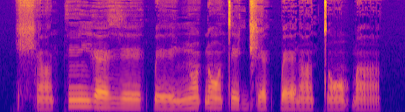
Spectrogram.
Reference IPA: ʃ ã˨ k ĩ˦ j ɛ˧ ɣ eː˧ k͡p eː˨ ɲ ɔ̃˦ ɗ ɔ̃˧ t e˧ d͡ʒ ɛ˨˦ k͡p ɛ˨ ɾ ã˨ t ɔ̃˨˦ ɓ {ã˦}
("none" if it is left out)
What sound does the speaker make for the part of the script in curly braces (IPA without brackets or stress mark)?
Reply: ã˨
